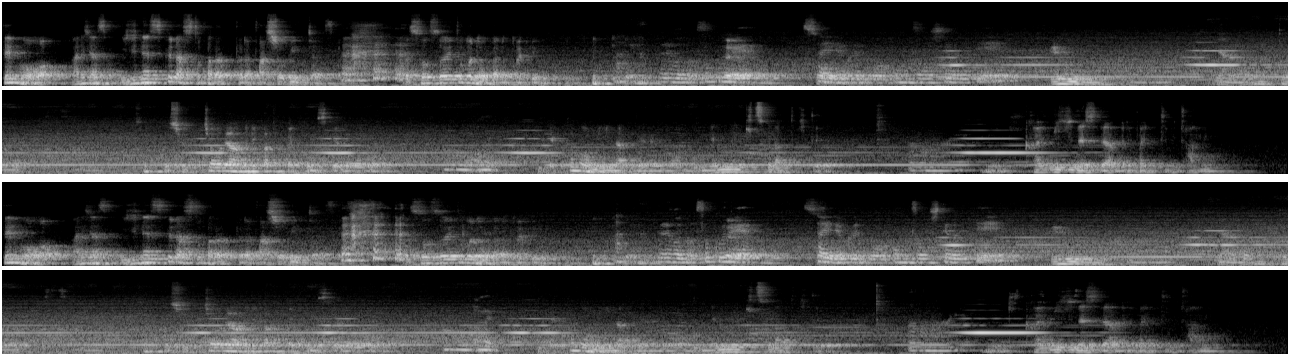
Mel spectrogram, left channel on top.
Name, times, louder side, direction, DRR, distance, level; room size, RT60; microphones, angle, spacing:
voice 1, 0.0-3.2 4.0-6.5 7.2-7.7 8.0-8.7 10.5-11.1 12.1-13.1 14.3-16.7 17.5-17.7 18.5-20.7 21.0-21.2 22.6-25.0, left 2 dB, 40° left, 4 dB, 0.4 m, -20 dB
sound 1, 2.8-22.2, right 1 dB, 90° right, 0.8 m, -34 dB
voice 2, 3.4-4.0 6.5-7.5 8.1-10.1 11.2-11.7 12.2-12.6 13.6-13.8 17.3-17.8 21.9-22.5 23.3-23.5 23.7-23.8, right 2 dB, 60° right, 4 dB, 0.4 m, -22 dB
Wind instrument woodwind instrument, 9.2-23.9, right 1 dB, 75° left, 0.8 m, -25 dB
sound 2, 12.0-20.6, equal, 20° left, 1.4 m, -40 dB
3.8 x 2.4 x 3.0 m, 1.2 s
head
